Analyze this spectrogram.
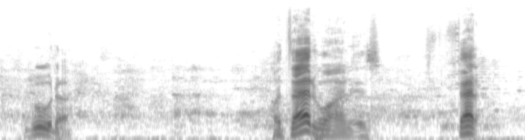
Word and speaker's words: feta: but that one is Feta. What does feta rhyme with? Better.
